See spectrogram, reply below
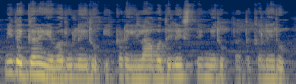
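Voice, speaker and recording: A woman voicing a kindly middle-aged male airport officer, gentle and firm in a Telugu audio story. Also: lowish voice, fairly even intonation, brisk, faint music behind, natural voice. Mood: concerned.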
